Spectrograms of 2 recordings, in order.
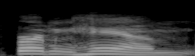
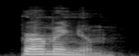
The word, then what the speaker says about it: Birmingham: proper pronunciation right is the H is practically silent Birmingham Birmingham yes Birmingham yes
